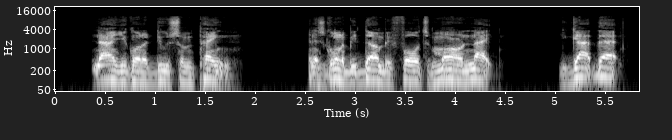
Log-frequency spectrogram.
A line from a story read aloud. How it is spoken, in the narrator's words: Tuttle growled, making sure Roiland would hear him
